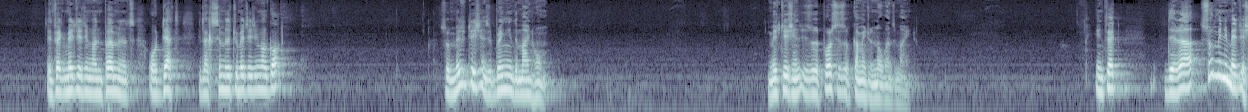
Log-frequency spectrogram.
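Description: An elderly man speaks calmly into a microphone, with long pauses between phrases.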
